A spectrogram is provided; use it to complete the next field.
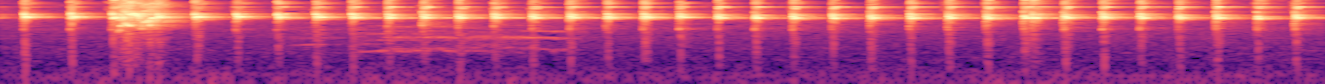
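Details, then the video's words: Lovebird giving a long choking song: a steady run of sharp, high chirps repeated about two or three times a second for the whole stretch, with a brief lower warbling in the middle. "Love bird long choking"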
